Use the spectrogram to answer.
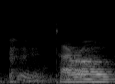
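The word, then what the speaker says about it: Tirone: Tyrone pronounced.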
